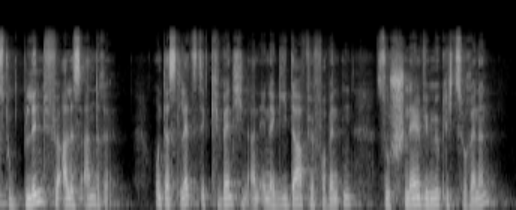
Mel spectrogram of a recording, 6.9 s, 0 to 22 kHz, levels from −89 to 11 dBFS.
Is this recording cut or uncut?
uncut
